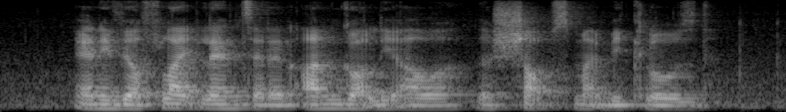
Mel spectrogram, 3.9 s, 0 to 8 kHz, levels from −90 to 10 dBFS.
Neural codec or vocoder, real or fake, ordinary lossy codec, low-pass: none; real; none; none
